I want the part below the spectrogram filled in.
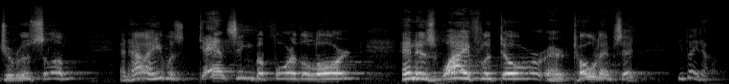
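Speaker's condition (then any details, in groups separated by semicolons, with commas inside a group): Hoarseness after vocal cord surgery; surgeon says vocal cords look much better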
